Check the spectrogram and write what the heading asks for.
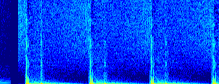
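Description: Heartbeat sound effect: three low double thumps, lub-dub, about one and a quarter seconds apart.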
